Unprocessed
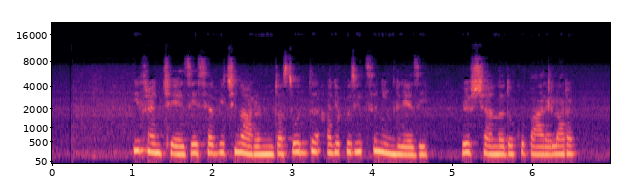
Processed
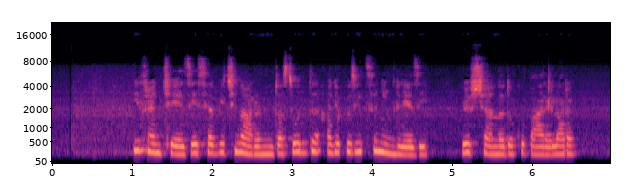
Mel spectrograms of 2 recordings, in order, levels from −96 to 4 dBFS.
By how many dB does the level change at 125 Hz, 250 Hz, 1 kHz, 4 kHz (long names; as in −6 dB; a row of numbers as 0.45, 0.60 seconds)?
−14.0, −9.0, −2.5, −2.5 decibels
